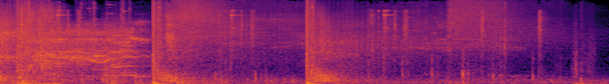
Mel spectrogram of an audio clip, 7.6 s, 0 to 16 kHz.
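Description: Gunfire in Resident Evil 6 rings out in three sharp, loud reports spaced about two seconds apart, each trailing into echoing decay amid a busy layer of footsteps and faint clatter.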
